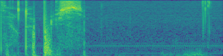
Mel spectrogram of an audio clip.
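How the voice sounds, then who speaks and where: A woman whispers over noticeable background noise. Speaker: ASMR creator. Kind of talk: ASMR whispering. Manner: whispering; hesitant, many fillers.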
